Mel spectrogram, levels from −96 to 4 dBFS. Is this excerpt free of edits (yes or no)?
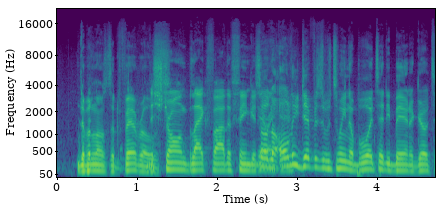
no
